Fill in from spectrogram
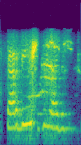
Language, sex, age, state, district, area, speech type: Kashmiri, female, 30-45, Jammu and Kashmir, Anantnag, rural, conversation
